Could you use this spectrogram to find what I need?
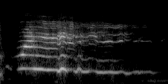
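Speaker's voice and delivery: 1 horse squeal. Acted. Horse sound in song.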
